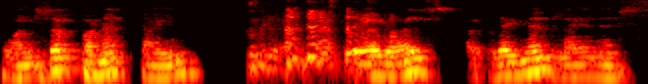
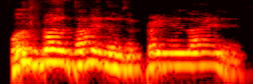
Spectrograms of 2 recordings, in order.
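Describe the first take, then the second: First: Low, slow storytelling guru voice; hammed-up guru, slow and low; Israeli guru. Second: Said in the usual way. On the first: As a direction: draw it out like a backpacker guru. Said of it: "an Israeli backpacker guru. So he said this".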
